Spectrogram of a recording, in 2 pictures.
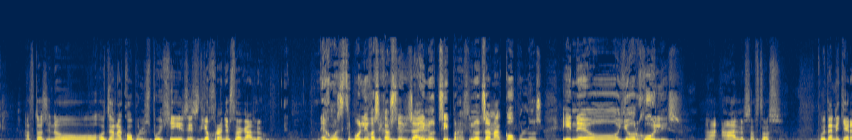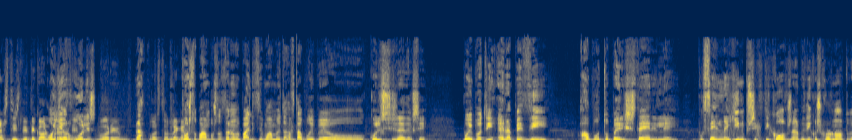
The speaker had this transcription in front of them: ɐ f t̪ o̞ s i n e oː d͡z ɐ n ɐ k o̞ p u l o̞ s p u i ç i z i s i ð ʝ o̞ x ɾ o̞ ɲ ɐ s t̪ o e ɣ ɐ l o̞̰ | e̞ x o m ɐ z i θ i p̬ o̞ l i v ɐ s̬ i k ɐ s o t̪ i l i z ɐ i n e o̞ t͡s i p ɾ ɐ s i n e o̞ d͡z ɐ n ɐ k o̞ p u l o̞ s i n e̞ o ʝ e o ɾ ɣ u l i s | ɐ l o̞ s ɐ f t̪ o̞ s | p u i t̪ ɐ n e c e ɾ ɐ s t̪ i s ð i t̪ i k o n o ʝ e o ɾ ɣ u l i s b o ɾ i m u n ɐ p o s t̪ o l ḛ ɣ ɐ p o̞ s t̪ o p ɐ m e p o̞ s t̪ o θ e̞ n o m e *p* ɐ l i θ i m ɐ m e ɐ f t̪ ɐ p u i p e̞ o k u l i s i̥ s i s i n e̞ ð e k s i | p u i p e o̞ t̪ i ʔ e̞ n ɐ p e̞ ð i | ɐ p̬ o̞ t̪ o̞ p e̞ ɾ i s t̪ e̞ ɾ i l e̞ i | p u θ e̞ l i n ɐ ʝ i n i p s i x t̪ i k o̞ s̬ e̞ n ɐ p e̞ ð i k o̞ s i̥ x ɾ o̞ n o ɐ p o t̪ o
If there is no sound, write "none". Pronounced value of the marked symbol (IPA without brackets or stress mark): p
